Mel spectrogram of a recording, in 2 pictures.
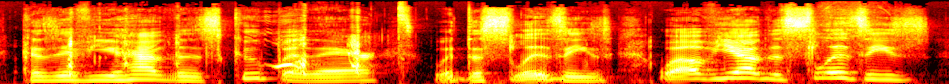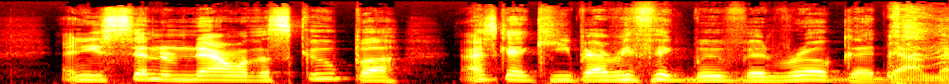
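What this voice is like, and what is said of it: Old-movie side character voice. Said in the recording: “talking like a tertiary character from an Indiana Jones movie”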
